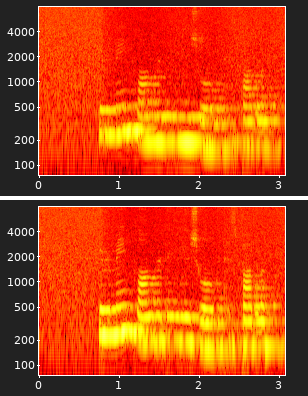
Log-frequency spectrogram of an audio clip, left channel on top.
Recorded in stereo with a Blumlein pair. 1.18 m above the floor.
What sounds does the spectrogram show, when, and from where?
0.8 s a woman speaking: 25° right, 4.5 m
